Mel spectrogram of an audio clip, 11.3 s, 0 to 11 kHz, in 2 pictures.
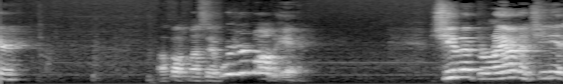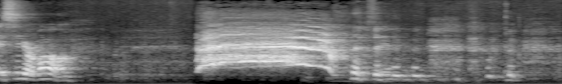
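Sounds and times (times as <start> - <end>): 
speech: 0.0 - 0.3, 1.7 - 3.1, 4.3 - 6.5, 7.6 - 7.9
voice imitating a little girl screaming: 7.6 - 9.3
choppy chuckling: 9.2 - 11.2.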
